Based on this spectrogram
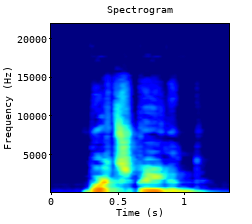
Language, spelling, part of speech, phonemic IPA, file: Dutch, bordspelen, noun, /ˈbɔrtspelə(n)/, Nl-bordspelen.ogg
- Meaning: plural of bordspel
